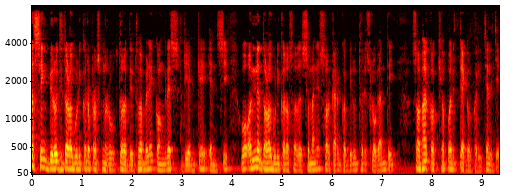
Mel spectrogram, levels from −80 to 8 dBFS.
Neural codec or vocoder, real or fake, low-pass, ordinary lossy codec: none; real; 7.2 kHz; none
